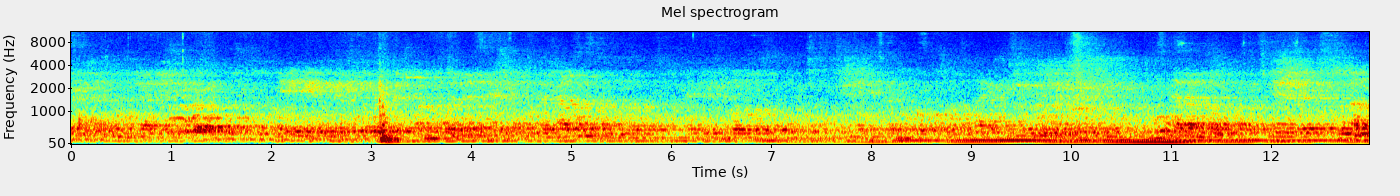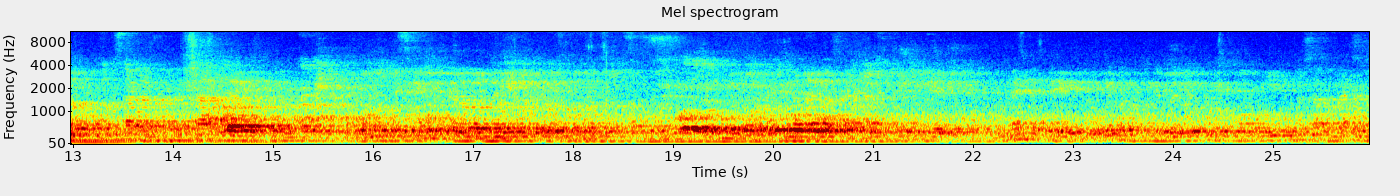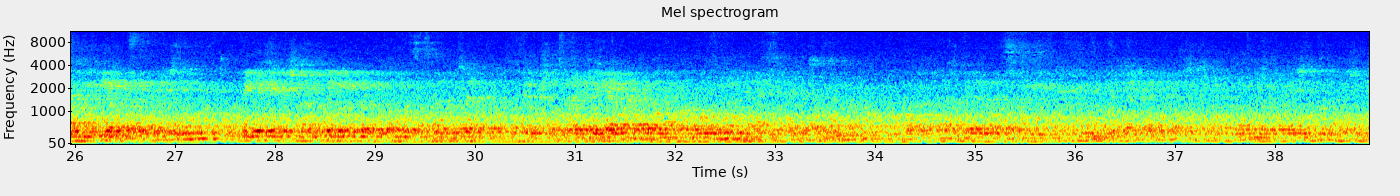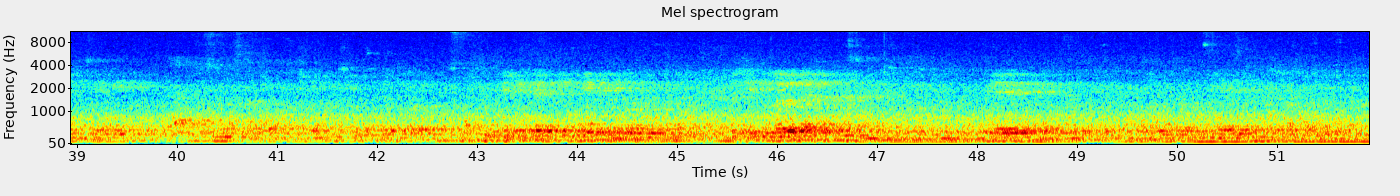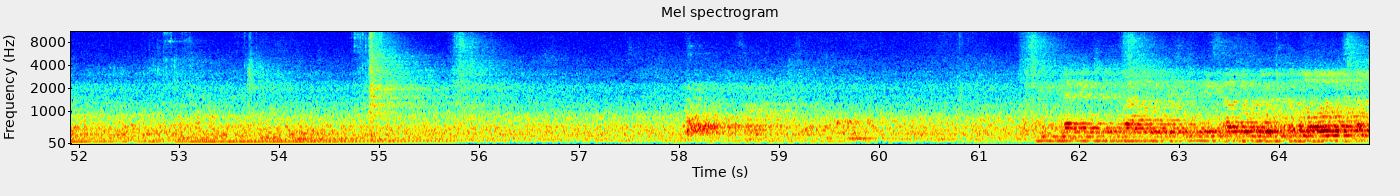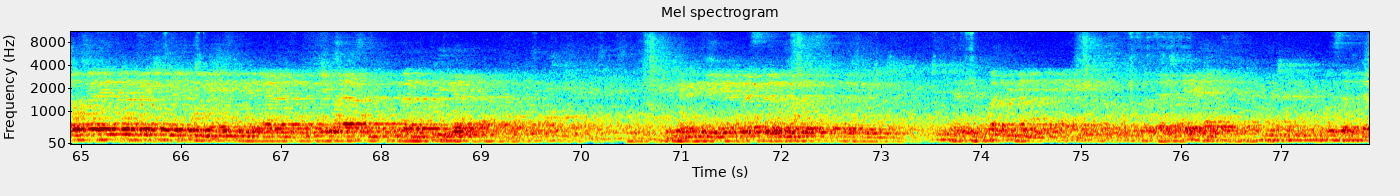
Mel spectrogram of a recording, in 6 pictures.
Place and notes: Nida, Lithuania - Marijos Church Interior
Recordist: Tamar Elene Tsertsvadze
Description: On a sunny day inside the church. Ceremony of Christening. Recorded with ZOOM H2N Handy Recorder.
27 July 2016, 17:25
